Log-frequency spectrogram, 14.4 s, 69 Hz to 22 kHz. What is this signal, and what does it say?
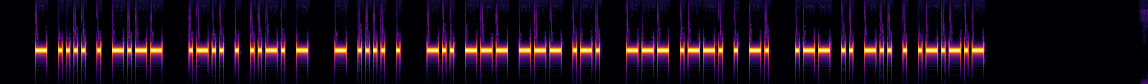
Morse code, heard as a keyed tone, about 25 wpm, 700 Hz. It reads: THEY LEFT THE DOOR OPEN WIDE.
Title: Sentences from Top 1000 Words - Review Part 6 - 25wpm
